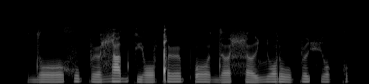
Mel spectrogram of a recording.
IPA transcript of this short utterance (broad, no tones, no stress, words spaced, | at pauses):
dʊːxu pʏɮad kjoǃʏːpʼʊː də ɬəʎo ɾupʏçʊk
